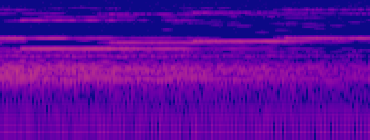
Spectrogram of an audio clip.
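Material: Nothing is struck.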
